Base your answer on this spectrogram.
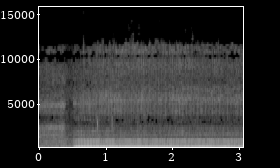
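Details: Affectionate Shiba Inu, a loving family dog, growls during its morning routine without anger: a sudden onset into a continuous deep throaty rumble held to the end.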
